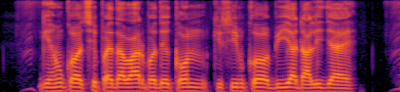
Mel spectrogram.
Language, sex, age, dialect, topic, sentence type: Bhojpuri, male, 25-30, Western, agriculture, question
